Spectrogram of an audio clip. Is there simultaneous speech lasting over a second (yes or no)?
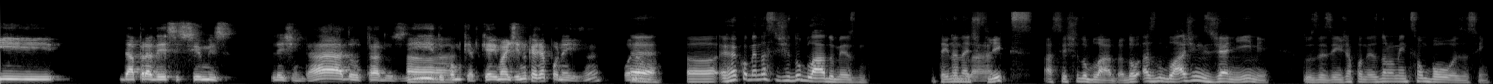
no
